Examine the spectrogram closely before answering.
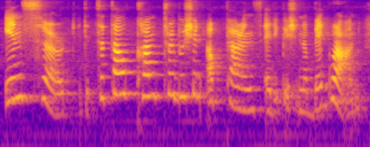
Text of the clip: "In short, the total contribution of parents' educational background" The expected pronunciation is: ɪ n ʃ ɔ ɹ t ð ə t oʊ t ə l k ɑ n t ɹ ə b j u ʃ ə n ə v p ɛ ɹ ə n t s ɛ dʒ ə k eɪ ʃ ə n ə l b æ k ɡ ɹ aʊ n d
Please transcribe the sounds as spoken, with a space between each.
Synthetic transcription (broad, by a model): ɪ n s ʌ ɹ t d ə t oʊ t ə l k ɑ n t ɹ ə b j u ʃ ə n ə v p ɛ ɹ ə n t s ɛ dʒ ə k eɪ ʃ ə n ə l b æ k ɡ ɹ aʊ n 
